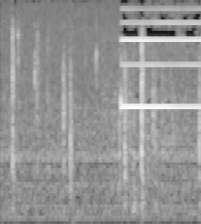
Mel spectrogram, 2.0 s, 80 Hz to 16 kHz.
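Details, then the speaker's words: Old linear 12 V wall-wart power supply bench-tested with a roughly 10-ohm adjustable power resistor load for ripple checking: a thin, steady high-pitched squeal at the upper limit of hearing, source unknown. "and you can hear this thing squealing it's just beyond my ear range"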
